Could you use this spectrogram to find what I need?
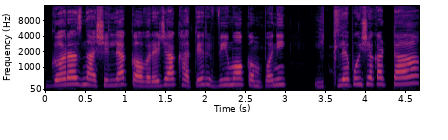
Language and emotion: Goan Konkani, surprised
